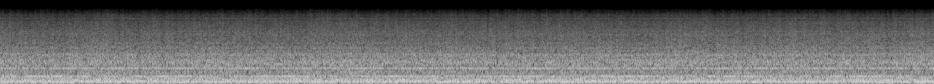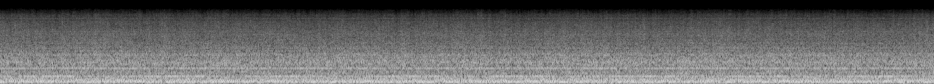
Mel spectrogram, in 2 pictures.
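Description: A large harvesting machine's engine drones steadily.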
